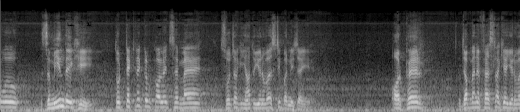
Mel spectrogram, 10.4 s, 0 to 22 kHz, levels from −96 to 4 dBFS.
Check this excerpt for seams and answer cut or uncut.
uncut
